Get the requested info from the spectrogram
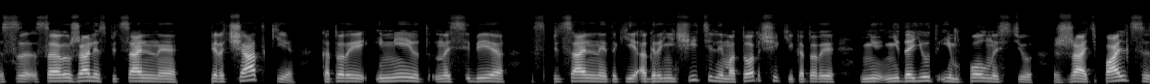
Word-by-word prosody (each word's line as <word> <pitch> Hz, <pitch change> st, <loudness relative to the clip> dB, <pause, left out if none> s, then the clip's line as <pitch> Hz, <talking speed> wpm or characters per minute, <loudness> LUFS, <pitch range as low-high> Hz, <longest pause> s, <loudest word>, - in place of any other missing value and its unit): с 130 Hz, +4 st, -5 dB
сооружали 160 Hz, +2 st, +4 dB
специальные 135 Hz, -3 st, +2 dB, 0.3 s
перчатки, -, -, +2 dB, 0.2 s
которые 150 Hz, -2 st, -1 dB
имеют 155 Hz, +1 st, -3 dB
на 140 Hz, +2 st, -3 dB
себе 145 Hz, -1 st, -2 dB, 0.3 s
специальные 140 Hz, 0 st, +1 dB
такие 135 Hz, +1 st, -5 dB
ограничители, 145 Hz, +6 st, -4 dB
моторчики, 145 Hz, +1 st, -2 dB
которые 135 Hz, 0 st, -3 dB, 0.2 s
не 140 Hz, +1 st, -4 dB
не 145 Hz, +3 st, -3 dB
дают 155 Hz, +3 st, 0 dB
им 145 Hz, -4 st, -5 dB
полностью 130 Hz, -5 st, -5 dB, 0.2 s
сжать 140 Hz, +8 st, +3 dB
пальцы, 160 Hz, -3 st, +4 dB
145 Hz, 105 wpm, -24 LUFS, 135-155 Hz, 0.3 s, сооружали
